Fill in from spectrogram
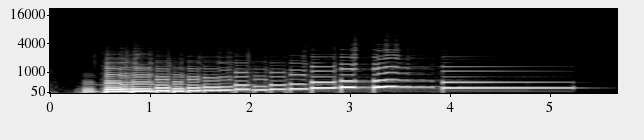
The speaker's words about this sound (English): I will improvise a short phrase using the C major pentatonic scale.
